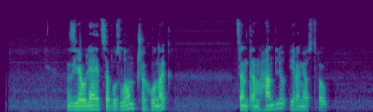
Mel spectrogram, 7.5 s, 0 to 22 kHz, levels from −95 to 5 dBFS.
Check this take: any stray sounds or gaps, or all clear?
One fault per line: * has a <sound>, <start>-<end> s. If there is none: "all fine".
all fine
